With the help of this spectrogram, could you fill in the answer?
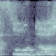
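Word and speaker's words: pseudo: लेकिन जो amorphous solid है वो होते हैं सूडो सॉलिड। यहाँ पे पी बेटा साइलेंट है।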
